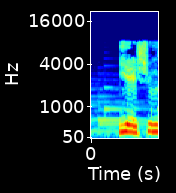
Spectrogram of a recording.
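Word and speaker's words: Yeshu: execution took place aaled He is Yesu sebenarnya Bagaimana Yesus diucapkan dalam bahasa Ibrani akan tetapi Yesus yang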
